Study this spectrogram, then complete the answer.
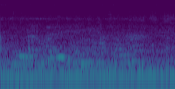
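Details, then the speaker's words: Sharp one-door refrigerator during repair for a "light on but not cooling" complaint, with the compressor at the back running again: a steady, even low hum with no knocking or clicking, a normal, healthy running compressor. "Sekarang, kompresornya berbunyi mendengung. Kompresor mengeluarkan suara mendengung, yang menandakan bahwa kompresor sekarang sedang bekerja."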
